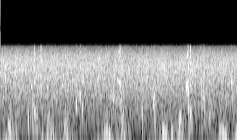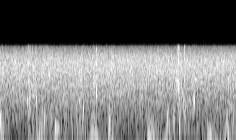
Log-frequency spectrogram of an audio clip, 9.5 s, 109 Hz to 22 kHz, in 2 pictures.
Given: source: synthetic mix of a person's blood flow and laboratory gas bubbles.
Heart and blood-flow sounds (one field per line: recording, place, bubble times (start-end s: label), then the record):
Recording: Doppler ultrasound of blood flow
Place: precordium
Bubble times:
0.26-0.40 s: bubbles
0.52-1.05 s: bubbles
1.48-1.69 s: bubbles
1.85-1.93 s: bubbles
2.17-2.52 s: bubbles
2.79-2.90 s: bubbles
3.02-3.15 s: bubbles
3.38-3.52 s: bubbles
3.67-3.88 s: bubbles
3.96-4.31 s: bubbles
4.58-4.69 s: bubbles
5.25-5.79 s: bubbles
6.13-6.49 s: bubbles
6.58-6.70 s: bubbles
8.16-8.72 s: bubbles
9.26-9.44 s: bubbles
From the record:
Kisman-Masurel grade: 243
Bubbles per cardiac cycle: several, 3 to 8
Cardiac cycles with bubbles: 100%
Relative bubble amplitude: loud (0.450 to 0.775)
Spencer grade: 3 (all of the cardiac periods contain showers or single bubble signals, but not dominating or overriding the cardiac motion signals)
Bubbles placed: only in the low amplitude regions of the cardiac cycle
